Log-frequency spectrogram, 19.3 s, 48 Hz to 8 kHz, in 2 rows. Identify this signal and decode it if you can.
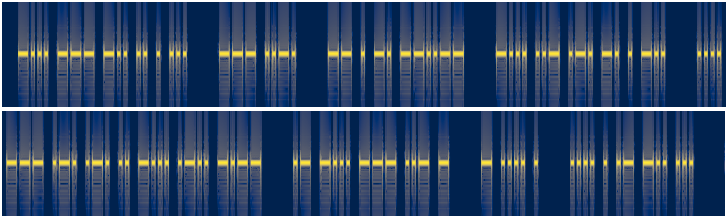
Morse code, heard as a keyed tone, about 27 wpm, 650 Hz. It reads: BODIES OF MEN, BURNED HORRIBLY ABOUT THE HEADS
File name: Book Two / 01-Chapter 1 - 27 WPM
